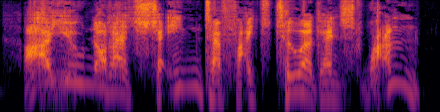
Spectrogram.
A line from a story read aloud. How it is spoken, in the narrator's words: a fourth person joined in, shouting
